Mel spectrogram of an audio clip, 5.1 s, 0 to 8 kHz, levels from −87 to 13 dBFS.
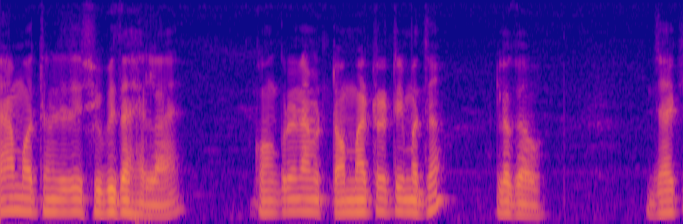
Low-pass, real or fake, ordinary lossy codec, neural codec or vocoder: none; real; none; none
